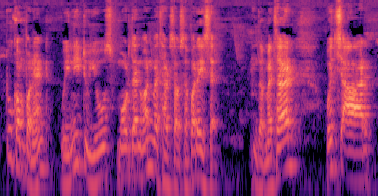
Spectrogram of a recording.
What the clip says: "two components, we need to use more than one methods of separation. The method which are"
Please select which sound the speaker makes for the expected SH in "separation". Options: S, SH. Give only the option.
S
